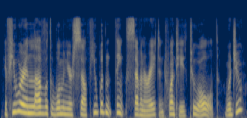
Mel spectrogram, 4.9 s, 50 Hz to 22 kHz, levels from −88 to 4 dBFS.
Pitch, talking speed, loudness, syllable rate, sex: 205 Hz, 245 wpm, -20 LUFS, 5.6 syllables/s, female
